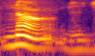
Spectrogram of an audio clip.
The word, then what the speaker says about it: gnomes: We are the gnomes, all gathered around you in your home, and speaking through the telepathic phone that is spelt gnomes, G-O-G-N-O-M-E-S, a silent G.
